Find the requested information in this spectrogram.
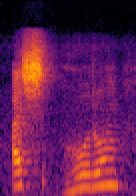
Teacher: شین کے اوپر تفشی کیجئے، آواز پھیلنی چاہیے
